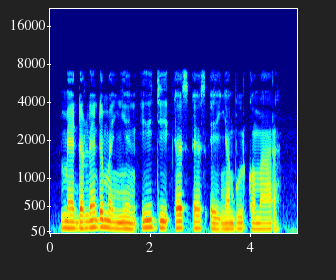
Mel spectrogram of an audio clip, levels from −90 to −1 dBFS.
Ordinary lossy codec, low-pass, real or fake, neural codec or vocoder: none; 7.2 kHz; fake; codec, 16 kHz, 16 kbps, FunCodec, trained on Chinese and English, 50 frames a second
